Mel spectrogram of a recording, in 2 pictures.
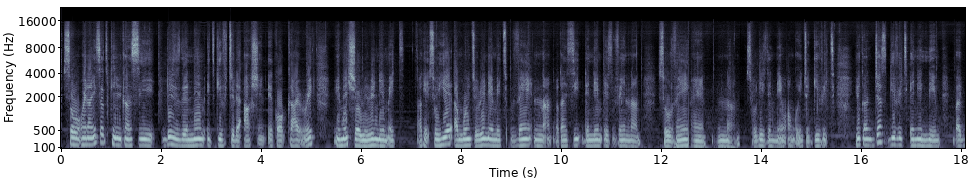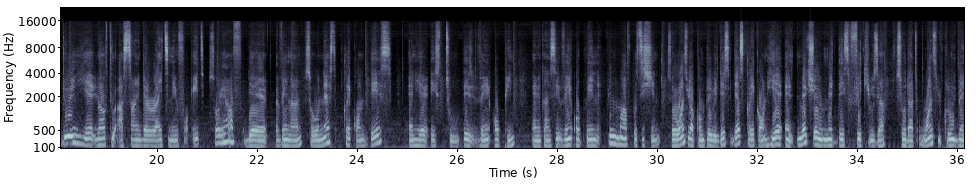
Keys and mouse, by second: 1.7-5.1 drag, 7.0-15.5 drag, 24.4 click, 34.0 click.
